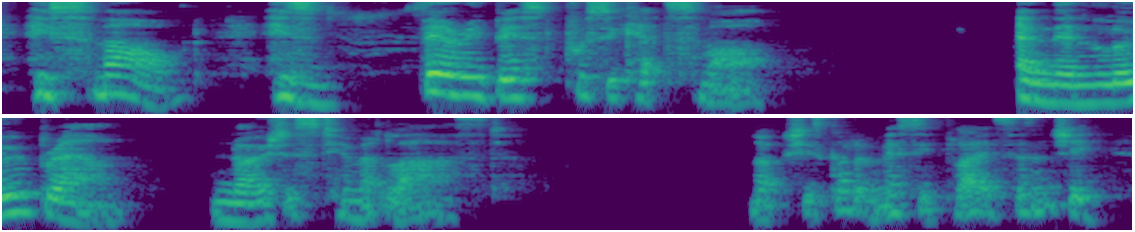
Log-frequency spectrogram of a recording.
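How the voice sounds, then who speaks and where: A woman reading a children's picture book aloud in an expressive way, with playful, dramatic asides to young listeners. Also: mid-range voice, vocal fry. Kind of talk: expressive children's storybook narration. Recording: roomy, slightly distant microphone.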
